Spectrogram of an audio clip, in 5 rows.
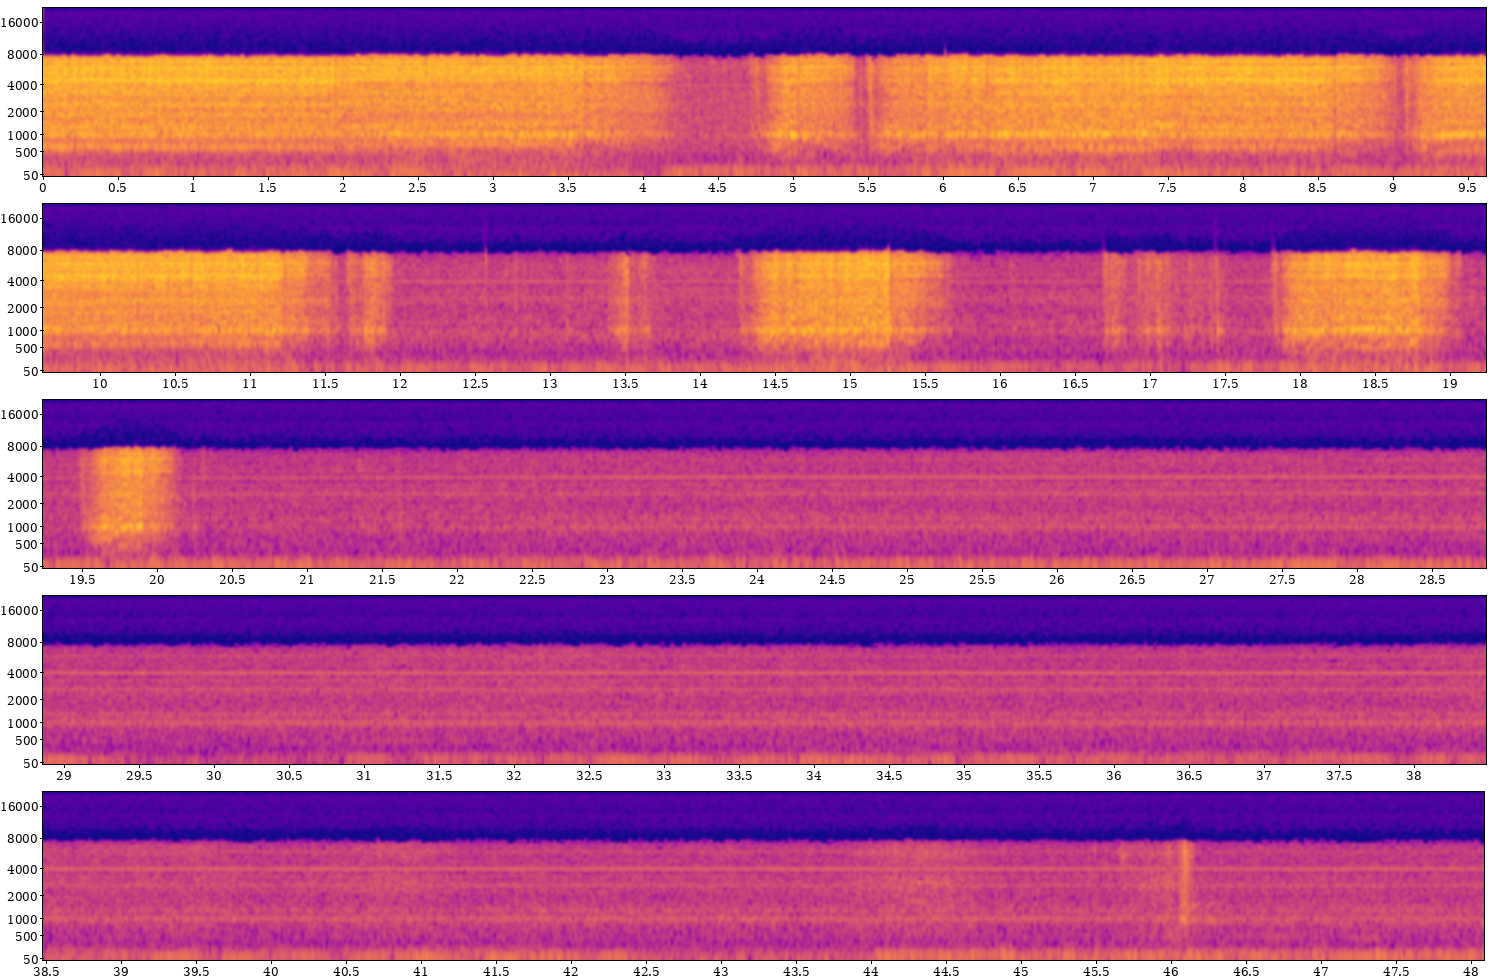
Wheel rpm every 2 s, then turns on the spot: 160, 130, 40, 160, 120, 100, 0, 70, 10, 60, 10, 0, 0, 0, 0, 0, 0, 0, 0, 0, 0, 0, 0, 0.
none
